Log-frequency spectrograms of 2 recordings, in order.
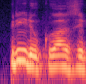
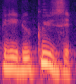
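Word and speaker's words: prerequisite: চলে যাচ্ছি, সেটি হচ্ছে প্রিরিকোয়াজিট বলতে একটি শব্দ আছে, এটার উচ্চারণটা প্রিরিকুইজিট না প্রিরিকোয়াজিট।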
